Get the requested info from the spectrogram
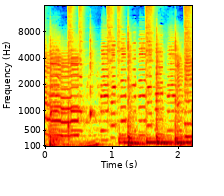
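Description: Live band playing an instrumental passage: drum kit hits in a steady beat, sustained electric bass notes and guitars, with a lead melody line held on top.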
